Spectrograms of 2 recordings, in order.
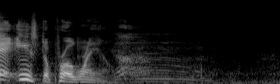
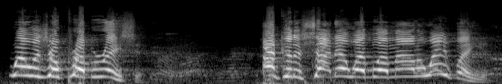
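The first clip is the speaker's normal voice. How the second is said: much higher and louder, a taunting call; mocking shout; 11 semitones higher, 8 dB louder than usual. Taunting the guards who let him walk in, mocking shout. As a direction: jeer at them from a distance.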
